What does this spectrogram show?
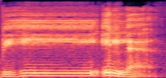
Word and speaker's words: به إلا: The ha is followed by a hamza and we pronounce the ha as if there is a ya after it, and we extend it for 4 units because of the hamza, and we say يكذب به إلا, an example of greater connecting med.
